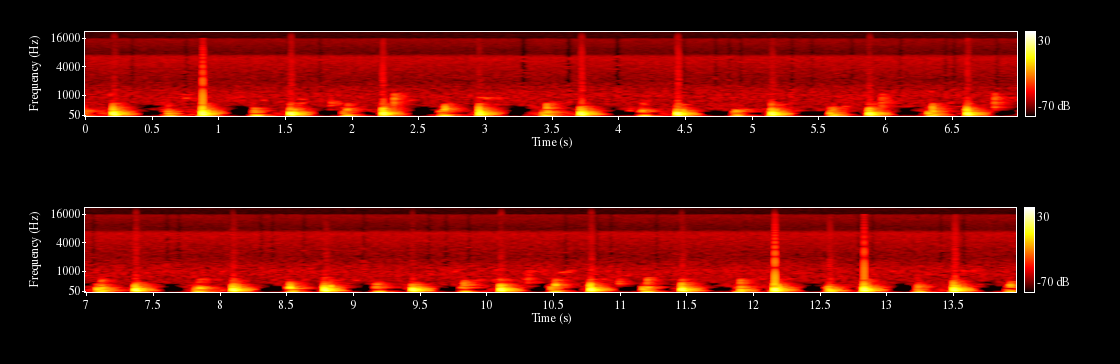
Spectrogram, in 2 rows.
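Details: Strong, regular low thumps at about 90 beats per minute, slowing as the body recovers after exercise; normal heartbeat.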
